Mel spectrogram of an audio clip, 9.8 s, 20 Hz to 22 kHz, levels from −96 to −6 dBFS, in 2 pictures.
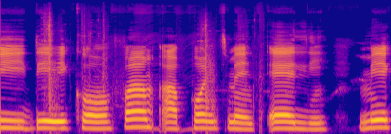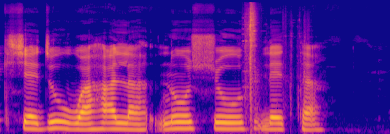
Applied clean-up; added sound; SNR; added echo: neural mask model RNNoise.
